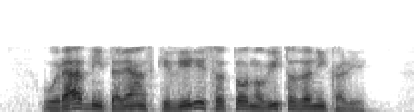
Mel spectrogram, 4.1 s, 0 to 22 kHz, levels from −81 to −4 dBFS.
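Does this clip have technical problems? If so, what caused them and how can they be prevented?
Yes. Throughout, the speech sounds dull and smeared, with nothing above 3.9 kHz and a warbling, fizzy texture on sustained sounds and sibilants. The cause is likely heavy AAC compression: starved of bits, the AAC-LC encoder dropped the top band and coarsely quantised the rest, which fits a bitrate near 16 kbps. To prevent it, encode speech at 64 kbps or more, or keep an uncompressed master.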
